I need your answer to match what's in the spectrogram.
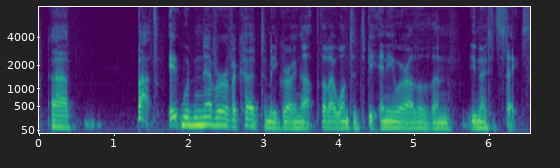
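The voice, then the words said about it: Non-native English accent. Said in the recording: “you can tell by my accent ... You have a funny accent, ... You talk funny.”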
